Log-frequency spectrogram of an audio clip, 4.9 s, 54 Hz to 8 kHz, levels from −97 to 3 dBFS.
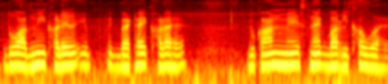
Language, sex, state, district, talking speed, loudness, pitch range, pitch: Hindi, male, Chhattisgarh, Raipur, 185 wpm, -16 LUFS, 155-170 Hz, 165 Hz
